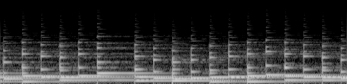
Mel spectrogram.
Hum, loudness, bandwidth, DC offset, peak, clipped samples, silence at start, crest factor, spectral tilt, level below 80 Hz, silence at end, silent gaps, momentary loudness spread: none; -17 LUFS; 7.2 kHz; under 0.1%; -4 dBFS; under 0.1%; 0 s; 12 dB; -9.5 dB/octave; -46 dBFS; 0 s; none; 1 LU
